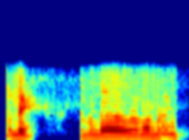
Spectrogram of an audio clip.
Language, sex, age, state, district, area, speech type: Malayalam, male, 30-45, Kerala, Ernakulam, rural, conversation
